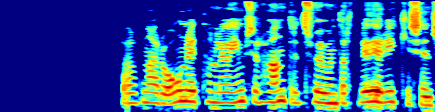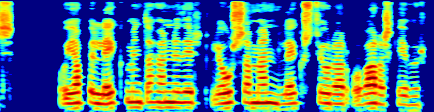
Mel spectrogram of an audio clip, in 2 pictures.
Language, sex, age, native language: Icelandic, female, 40-49, Icelandic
